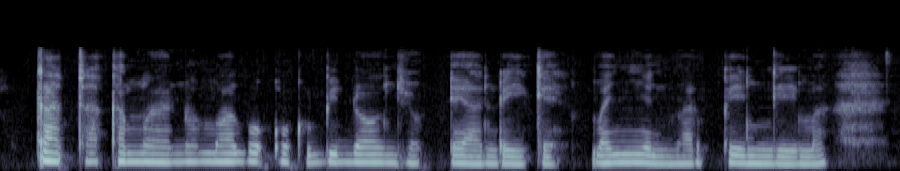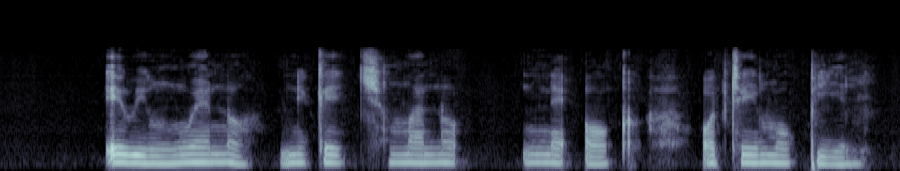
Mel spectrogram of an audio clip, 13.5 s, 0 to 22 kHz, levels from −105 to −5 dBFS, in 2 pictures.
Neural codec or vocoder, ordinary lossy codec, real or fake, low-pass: codec, 16 kHz, 4 kbps, FunCodec, trained on Chinese and English, 50 frames a second; none; fake; none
